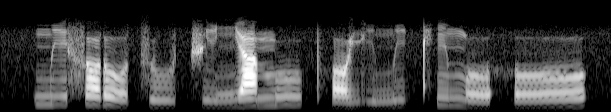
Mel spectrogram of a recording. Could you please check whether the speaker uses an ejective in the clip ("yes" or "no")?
no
